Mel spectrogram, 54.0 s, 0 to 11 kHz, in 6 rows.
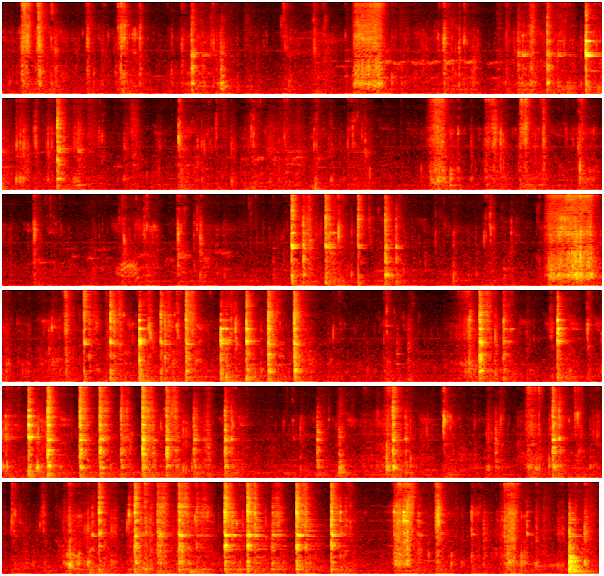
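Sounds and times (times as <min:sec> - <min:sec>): cutlery clinking against a dish: 0:02.7 - 0:03.5, 0:06.6 - 0:11.0, 0:22.0 - 0:24.1, 0:27.9 - 0:31.7, 0:33.9 - 0:39.7, 0:40.4 - 0:44.9, 0:46.0 - 0:53.9.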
